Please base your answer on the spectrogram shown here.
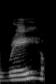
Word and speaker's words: Rahe: I get it could either be Ray or Rahe, but it's spelled R-A-H-E.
